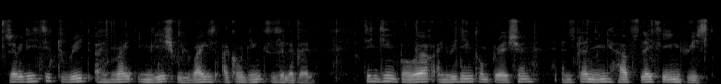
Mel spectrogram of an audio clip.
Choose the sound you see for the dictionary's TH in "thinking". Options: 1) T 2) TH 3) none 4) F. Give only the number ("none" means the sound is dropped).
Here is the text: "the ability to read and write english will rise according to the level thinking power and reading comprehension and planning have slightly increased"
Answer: 1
